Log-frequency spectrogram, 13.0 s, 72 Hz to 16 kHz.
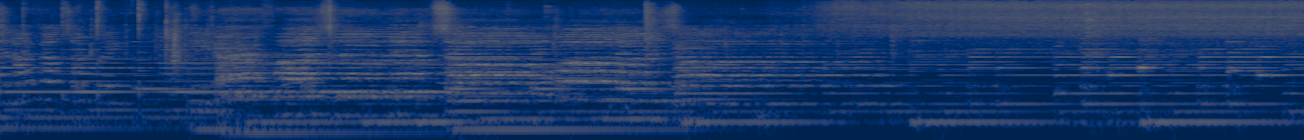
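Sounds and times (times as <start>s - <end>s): choir singing in harmony: 0.0s - 13.0s.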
